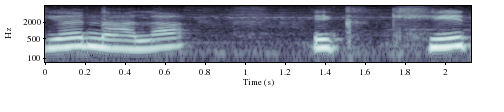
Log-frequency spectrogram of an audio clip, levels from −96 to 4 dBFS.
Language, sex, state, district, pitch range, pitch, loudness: Hindi, female, Uttar Pradesh, Budaun, 240-270 Hz, 255 Hz, -16 LUFS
